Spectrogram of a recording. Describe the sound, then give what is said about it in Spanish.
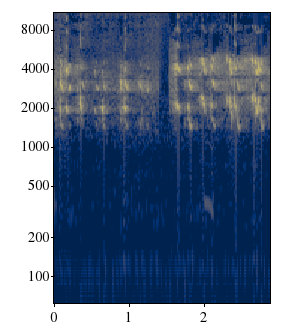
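Penguins at the Shedd Aquarium in Chicago calling in a busy chorus of shrill, squawking cries, many overlapping bursts in rapid succession with a brief pause midway, over a low steady hum. “Bueno, pues nuestra historia sonora de hoy tiene que ver, estamos escuchando pingüinos.”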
